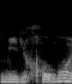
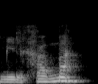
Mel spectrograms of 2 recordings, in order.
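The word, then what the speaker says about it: מלחמה: Entonces es no es milhjomó, es miljamá.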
